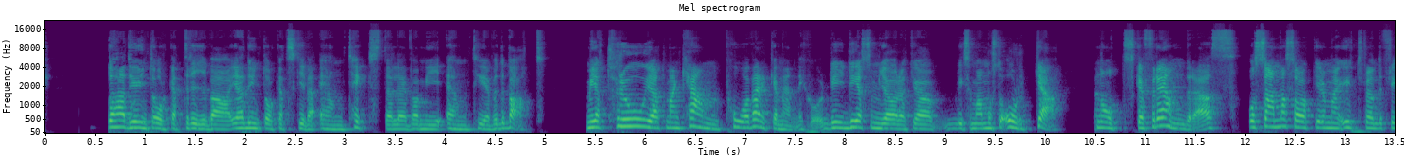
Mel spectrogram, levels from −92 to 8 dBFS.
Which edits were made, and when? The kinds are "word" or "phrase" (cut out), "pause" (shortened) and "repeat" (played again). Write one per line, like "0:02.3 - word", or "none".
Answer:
0:10.5 - phrase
